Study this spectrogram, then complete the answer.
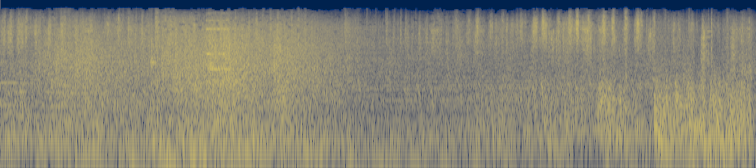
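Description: Shells burst in the air with dull thuds.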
